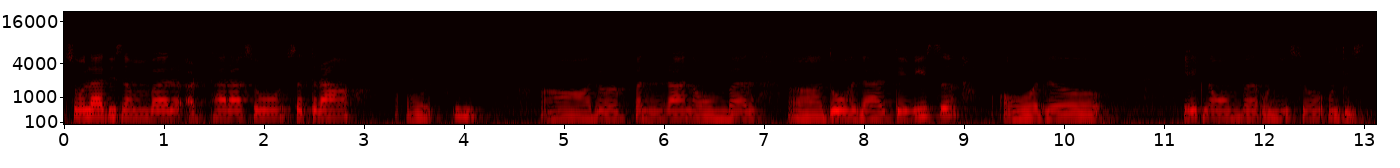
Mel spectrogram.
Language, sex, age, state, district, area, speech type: Hindi, female, 18-30, Madhya Pradesh, Ujjain, urban, spontaneous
